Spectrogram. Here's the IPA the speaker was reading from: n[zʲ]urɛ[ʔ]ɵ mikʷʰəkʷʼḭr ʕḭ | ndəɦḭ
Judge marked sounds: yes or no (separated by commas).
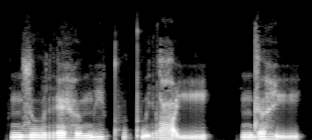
no, no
